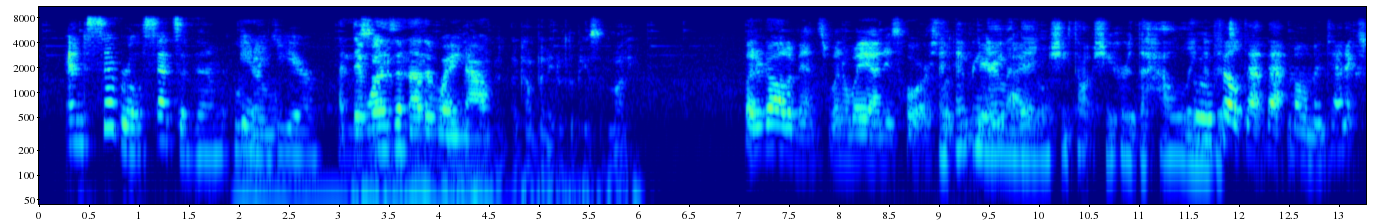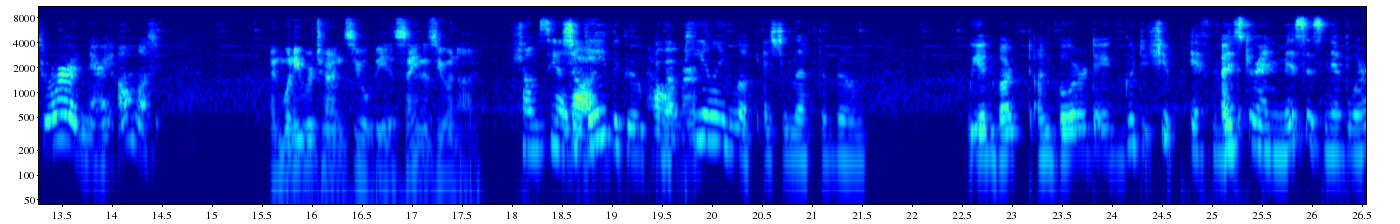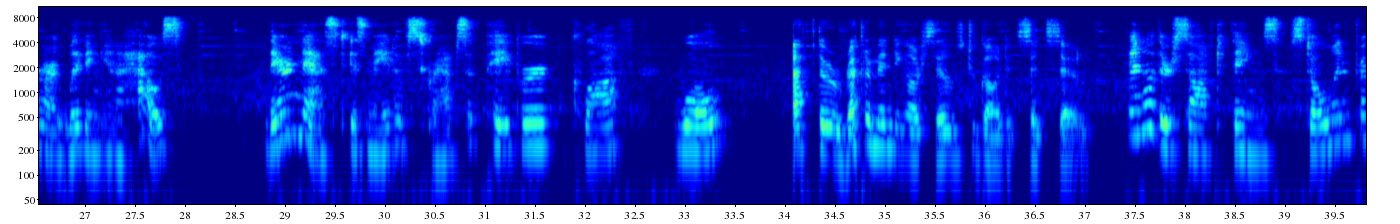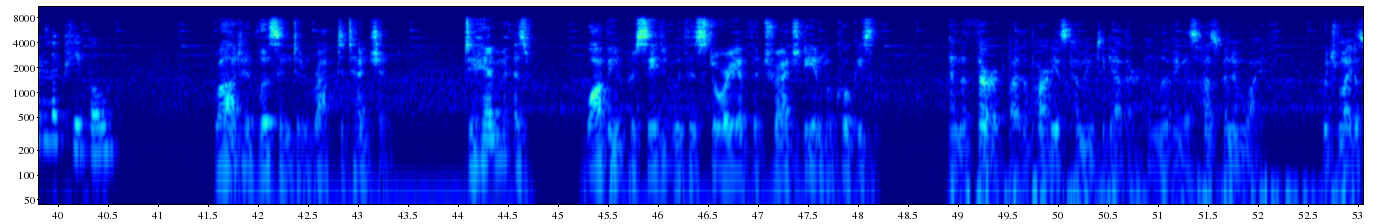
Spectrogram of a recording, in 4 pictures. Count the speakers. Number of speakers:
nine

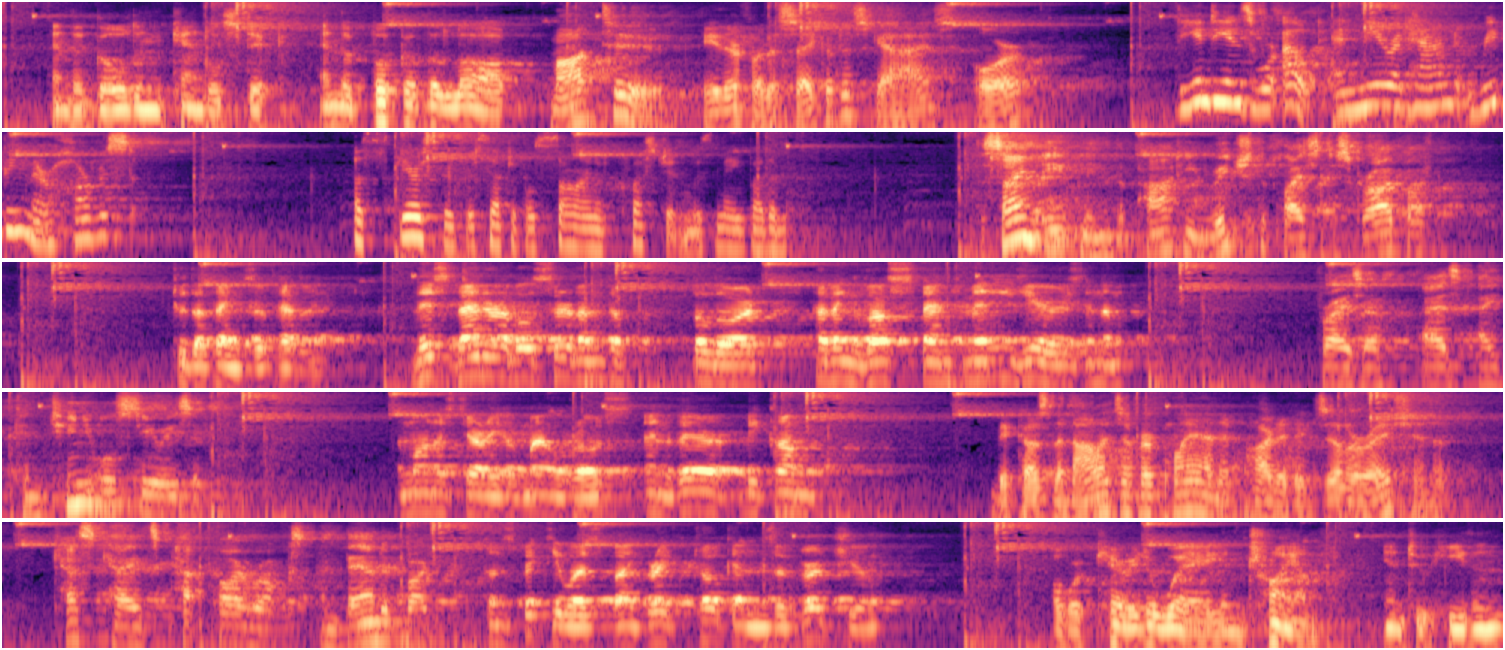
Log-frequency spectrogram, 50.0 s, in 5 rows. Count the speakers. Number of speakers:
six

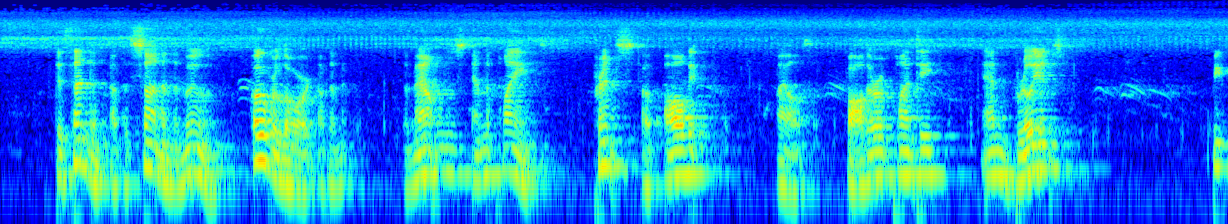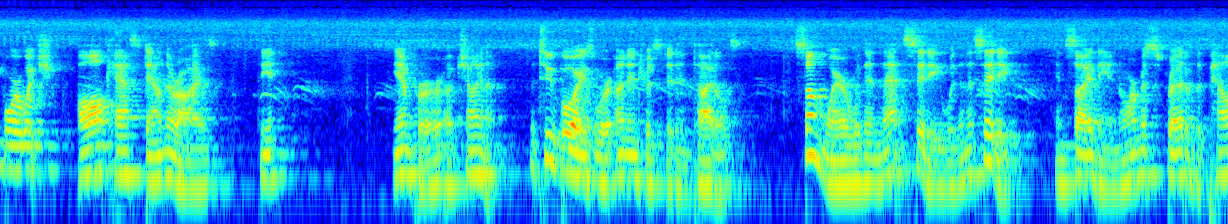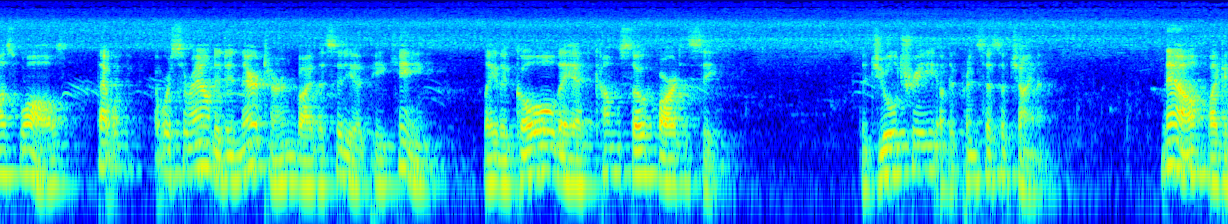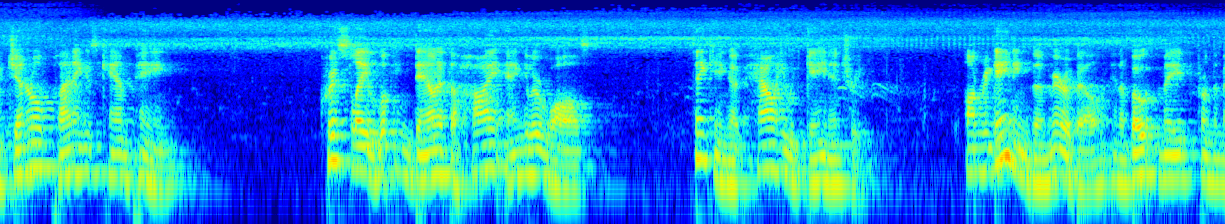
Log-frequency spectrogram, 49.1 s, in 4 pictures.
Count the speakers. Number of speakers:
one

